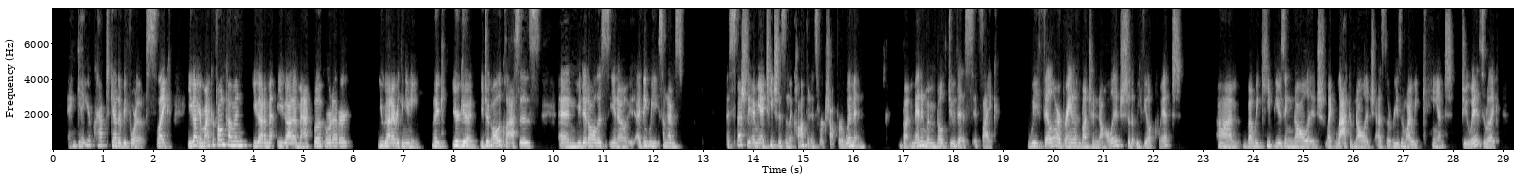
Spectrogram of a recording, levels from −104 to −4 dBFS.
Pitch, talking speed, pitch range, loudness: 200 Hz, 210 wpm, 180-215 Hz, -27 LUFS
